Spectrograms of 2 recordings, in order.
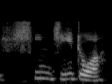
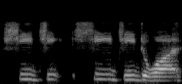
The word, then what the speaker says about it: xin ji duo: So I wrote it as, I think it's called romanization. Correct me if I'm wrong, you linguistics people out there. Shi ji duo, but it's xin ji duo if you want to pronounce it very clearly.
